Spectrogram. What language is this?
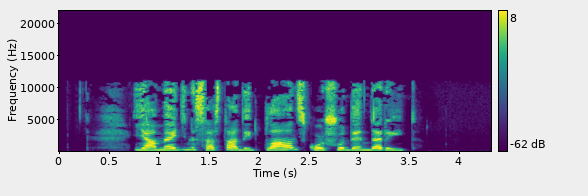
Latvian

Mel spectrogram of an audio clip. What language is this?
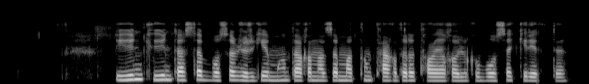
Kazakh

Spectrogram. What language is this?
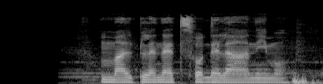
Esperanto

